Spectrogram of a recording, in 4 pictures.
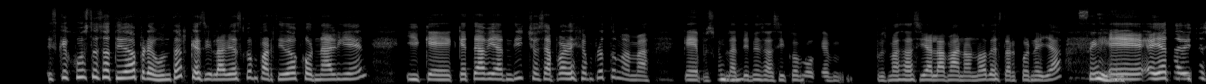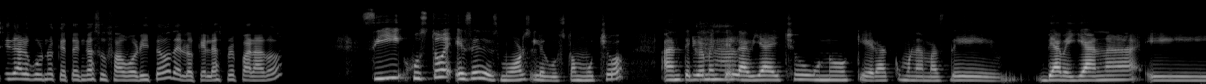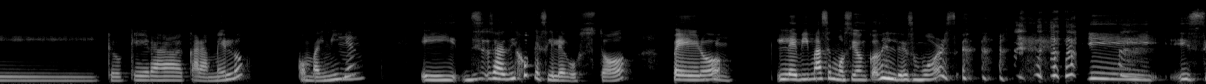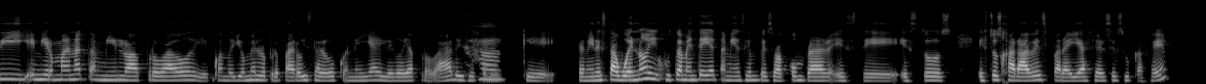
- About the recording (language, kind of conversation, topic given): Spanish, podcast, ¿Qué papel tiene el café en tu mañana?
- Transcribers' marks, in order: other background noise; laughing while speaking: "Sí"; chuckle; laugh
